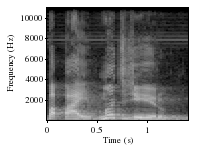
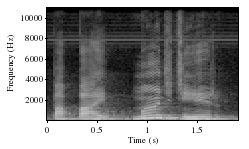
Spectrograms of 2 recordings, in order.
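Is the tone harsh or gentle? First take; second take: harsh; gentle. First: It is said in a harsh, demanding tone. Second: It is said in a gentle, pleading tone.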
